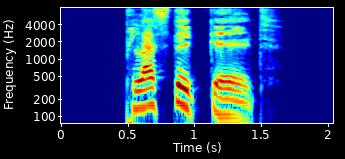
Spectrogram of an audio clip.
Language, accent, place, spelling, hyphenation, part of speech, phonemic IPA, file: German, Germany, Berlin, Plastikgeld, Plas‧tik‧geld, noun, /ˈplastɪkˌɡɛlt/, De-Plastikgeld.ogg
- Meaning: plastic money; credit card or debit card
